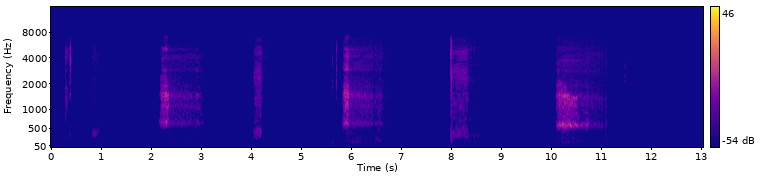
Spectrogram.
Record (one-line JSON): {"exhalation_length": "13.1 s", "exhalation_amplitude": 2241, "exhalation_signal_mean_std_ratio": 0.26, "survey_phase": "beta (2021-08-13 to 2022-03-07)", "age": "45-64", "gender": "Female", "wearing_mask": "No", "symptom_cough_any": true, "symptom_fatigue": true, "symptom_other": true, "symptom_onset": "11 days", "smoker_status": "Never smoked", "respiratory_condition_asthma": false, "respiratory_condition_other": false, "recruitment_source": "REACT", "submission_delay": "1 day", "covid_test_result": "Negative", "covid_test_method": "RT-qPCR", "influenza_a_test_result": "Unknown/Void", "influenza_b_test_result": "Unknown/Void"}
